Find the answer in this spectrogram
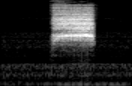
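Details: Wild barn owl chicks in a nest box, eating a large rabbit, produce one strong breathy hiss of about half a second with a faint tonal edge, over quiet background hum.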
